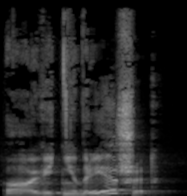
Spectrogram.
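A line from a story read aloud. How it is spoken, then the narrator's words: Deep bass voice. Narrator (Russian): пробасил один из стражников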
